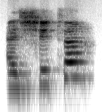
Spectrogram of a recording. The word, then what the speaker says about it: Ashita: I think it's pronounced Ashita. Beautiful, yeah. Yes, another lovely name.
